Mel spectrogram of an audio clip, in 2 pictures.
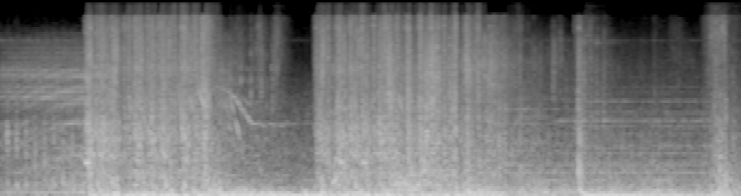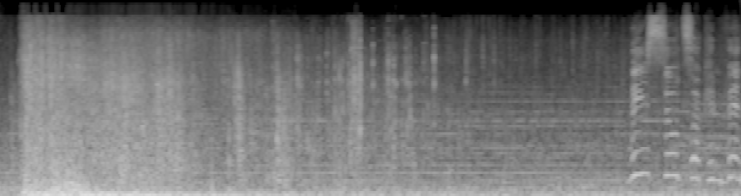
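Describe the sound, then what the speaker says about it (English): Sustained bursts of suppressing gunfire in the Batman game The Enemy Within, dense and loud for most of the span with brief gaps, mixed with booming impacts and rattling debris. "suppressing fire"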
